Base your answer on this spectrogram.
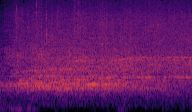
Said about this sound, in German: Das ist Applaus, Applaus wert.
